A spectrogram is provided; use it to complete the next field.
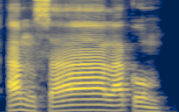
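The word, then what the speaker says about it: أمثالكم: Amsalakum. Amsa. Tidak dibaca dengung. Itu salah. Tetapi dibaca amsalakum. Amsa. Dibaca jelas karena mem sukun bertemu dengan huruf sa.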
